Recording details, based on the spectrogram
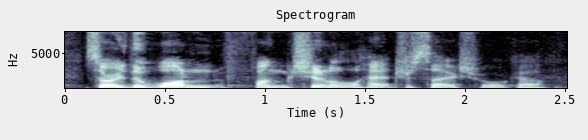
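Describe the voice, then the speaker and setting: A man's voice: fairly high pitch, animated, fairly quick, no room sound. A British man co-hosting a podcast in casual, jokey banter. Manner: jokey, prone to laughing. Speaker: podcast co-host.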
